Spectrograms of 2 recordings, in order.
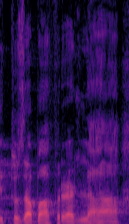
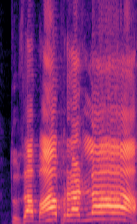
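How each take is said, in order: First: Said in the usual way. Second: Slow, much higher, very loud cry; shouted preaching climax; full-force shout. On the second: Acted. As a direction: hurl the line across the hall. Climax of the sermon.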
